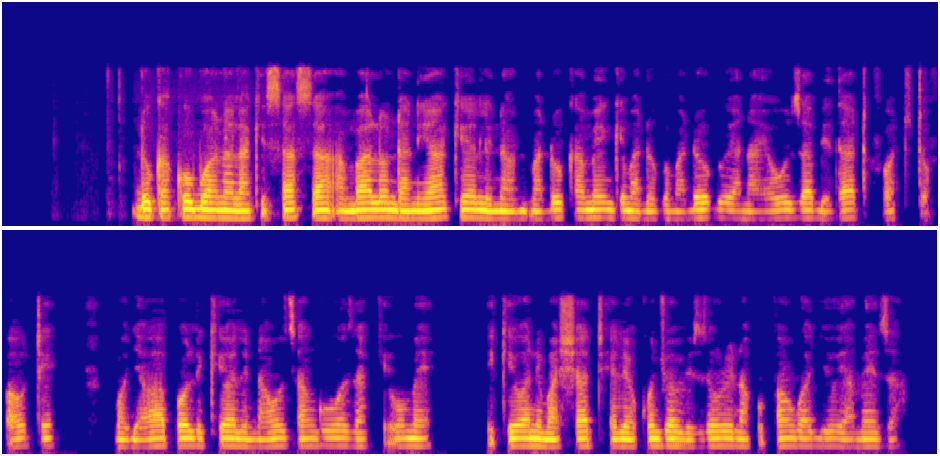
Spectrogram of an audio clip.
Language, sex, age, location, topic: Swahili, male, 25-35, Dar es Salaam, finance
